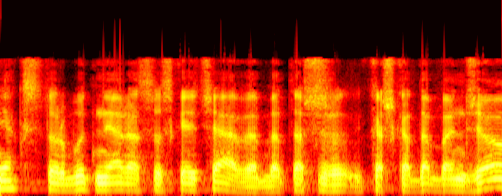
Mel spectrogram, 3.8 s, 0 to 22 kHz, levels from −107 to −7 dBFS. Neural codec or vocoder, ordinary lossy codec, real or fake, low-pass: none; AAC, 48 kbps; real; 7.2 kHz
